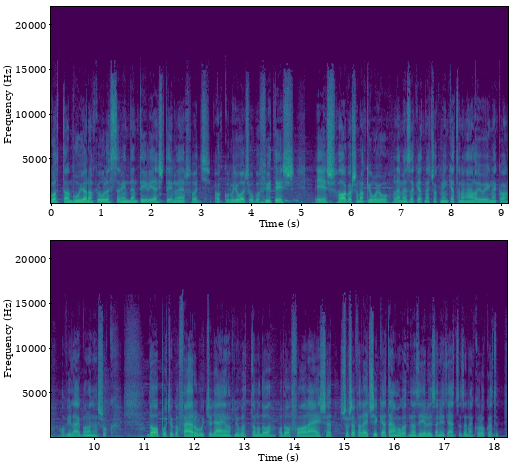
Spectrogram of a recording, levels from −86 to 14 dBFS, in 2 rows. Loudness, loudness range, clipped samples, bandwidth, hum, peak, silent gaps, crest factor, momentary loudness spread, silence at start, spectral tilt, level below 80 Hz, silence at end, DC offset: -26 LUFS; 3 LU; under 0.1%; 16 kHz; none; -6 dBFS; none; 20 dB; 8 LU; 0 s; -5 dB/octave; -48 dBFS; 0 s; under 0.1%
